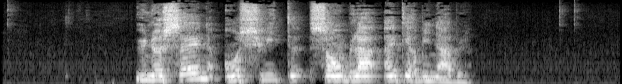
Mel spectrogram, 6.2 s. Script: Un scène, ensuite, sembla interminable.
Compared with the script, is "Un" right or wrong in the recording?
wrong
